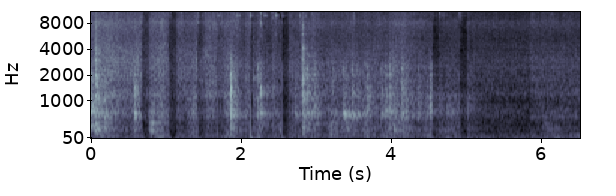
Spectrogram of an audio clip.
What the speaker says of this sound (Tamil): இது கூடவே ரெண்டு தக்காளியை கட் பண்ணி வச்சுருக்கேங்க அதையும் சேர்த்துக்கோங்க இதுவும் நல்லா சாஃப்ட் ஆகணுங்க அது வரைக்கும் நல்லா வதக்கிக்கோங்க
